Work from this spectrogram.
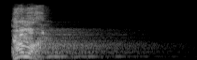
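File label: horse start adult, English; Warframe; Duviri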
